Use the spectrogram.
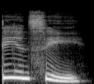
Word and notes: d and c: British English

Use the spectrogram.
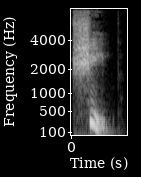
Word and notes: sheep: British English

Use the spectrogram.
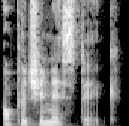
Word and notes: opportunistic: British English

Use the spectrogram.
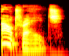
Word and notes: outrage: British English

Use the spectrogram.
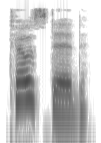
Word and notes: toasted: British English

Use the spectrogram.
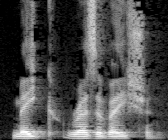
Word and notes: make reservation (for a table): American English

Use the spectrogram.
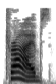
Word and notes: tribes: British English

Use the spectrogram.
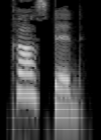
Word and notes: costed: British English

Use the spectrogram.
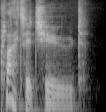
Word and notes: platitude: British English

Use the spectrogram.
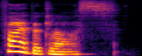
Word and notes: fiberglass: British English

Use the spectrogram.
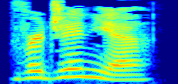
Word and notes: virginia: British English

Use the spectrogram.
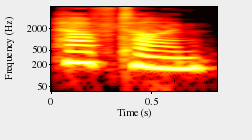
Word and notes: half time: American English

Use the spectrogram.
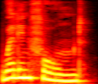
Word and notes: well-informed: British English

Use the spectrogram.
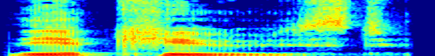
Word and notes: accused: British English

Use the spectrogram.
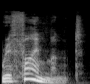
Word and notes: refinement: British English

